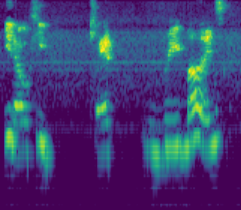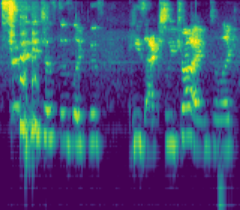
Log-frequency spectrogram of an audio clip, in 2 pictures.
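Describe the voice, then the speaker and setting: A woman's voice: a little high, a little slow, low-quality recording. A woman co-hosting a podcast, discussing a book casually in a playful, sarcastic, slangy way. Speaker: podcast co-host.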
